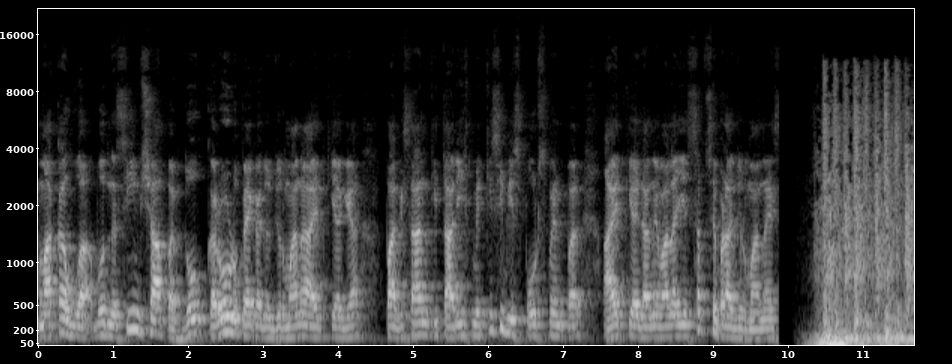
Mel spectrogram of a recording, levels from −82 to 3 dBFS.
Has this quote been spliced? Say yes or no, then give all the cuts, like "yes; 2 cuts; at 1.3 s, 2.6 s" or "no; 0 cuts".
yes; 1 cut; at 9.9 s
